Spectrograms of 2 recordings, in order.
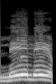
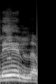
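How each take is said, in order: First: The name ends with a vowel sound. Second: The name ends with a consonant sound. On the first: The speaker calls it right. "லேலே அப்படின்னு இருக்கும்" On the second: The speaker calls it wrong. "நான் லேல் அப்படின்னு சொல்லுவேன். அவங்க எல்லாம் சிரிப்பாங்க"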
